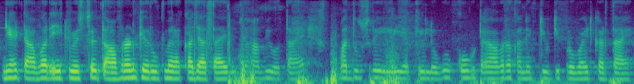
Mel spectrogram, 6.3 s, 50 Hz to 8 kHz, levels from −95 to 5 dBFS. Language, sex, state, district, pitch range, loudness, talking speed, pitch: Hindi, female, Uttar Pradesh, Budaun, 180-205 Hz, -19 LUFS, 245 wpm, 190 Hz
